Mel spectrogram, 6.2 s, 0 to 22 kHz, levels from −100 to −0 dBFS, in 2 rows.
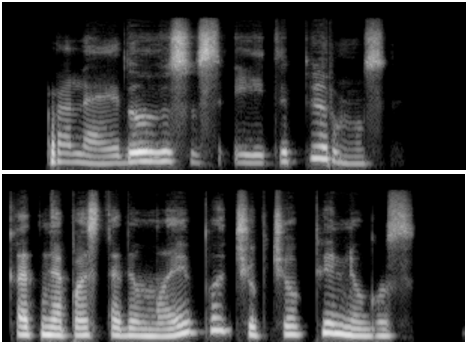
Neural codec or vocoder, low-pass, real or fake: codec, 44.1 kHz, 2.6 kbps, SNAC; 14.4 kHz; fake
